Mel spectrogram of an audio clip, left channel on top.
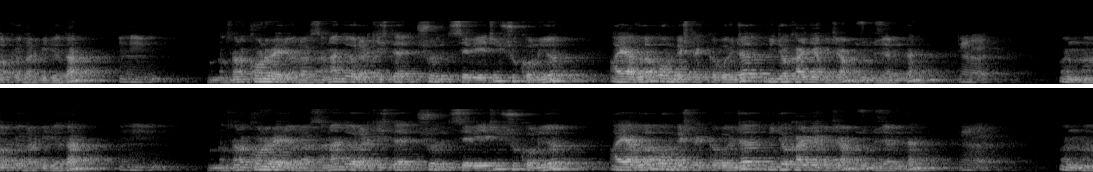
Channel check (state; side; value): normal; both; correlation 0.51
